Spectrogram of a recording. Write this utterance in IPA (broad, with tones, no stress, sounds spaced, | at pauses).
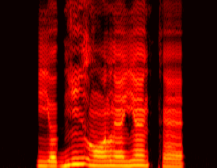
j ə˨ ɡ ĩ˦ ɣ ɔ̃˧ l ɛ̃˧ j ɛ̃˦˨ k ɛ̃˨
